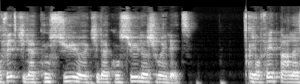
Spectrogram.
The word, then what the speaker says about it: Joëlette: Alors, en fait, Joëlette, vous pensez à Joël. C'est comme une petite Joël.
